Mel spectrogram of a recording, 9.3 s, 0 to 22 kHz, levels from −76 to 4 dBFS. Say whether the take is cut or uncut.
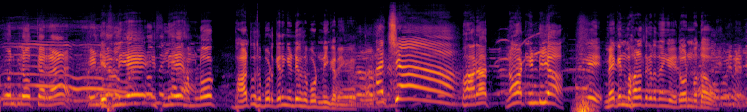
cut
